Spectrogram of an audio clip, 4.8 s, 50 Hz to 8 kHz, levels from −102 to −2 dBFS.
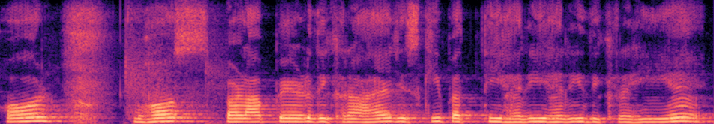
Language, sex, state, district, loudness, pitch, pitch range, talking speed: Hindi, female, Madhya Pradesh, Bhopal, -17 LUFS, 215 Hz, 205-225 Hz, 165 wpm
